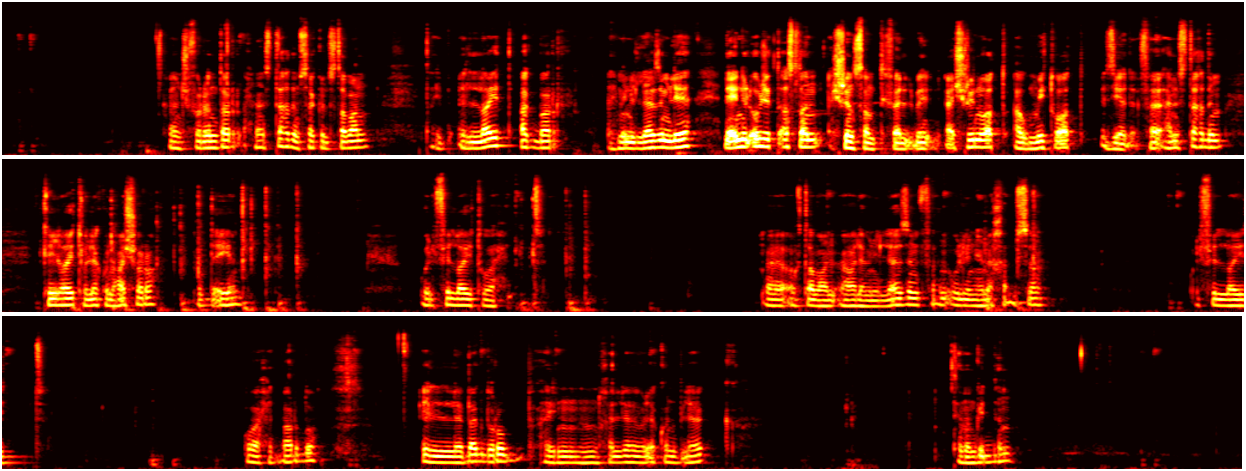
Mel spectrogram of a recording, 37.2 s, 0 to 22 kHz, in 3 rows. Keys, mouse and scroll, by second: 2.6 click, 11.5 click, 12.8-16.2 drag, 16.8 click, 17.6-20.2 drag, 20.6 click, 21.9-23.6 drag, 24.9-27.6 drag.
